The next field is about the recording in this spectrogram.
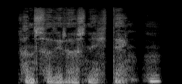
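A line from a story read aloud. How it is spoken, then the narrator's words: Hissing voice from darkness. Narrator (German): hörte er eine zischende Stimme aus der Dunkelheit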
